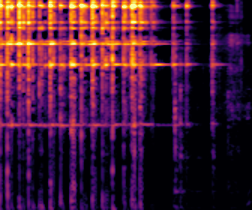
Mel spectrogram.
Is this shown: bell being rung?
yes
